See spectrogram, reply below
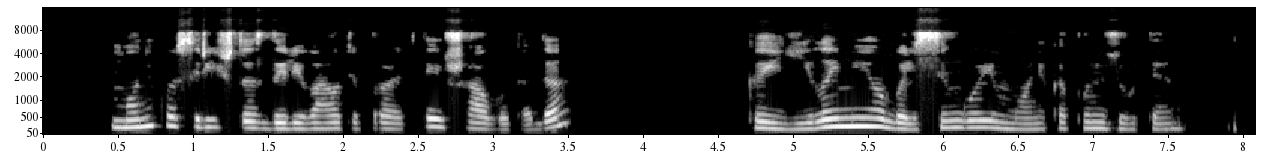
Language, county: Lithuanian, Panevėžys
